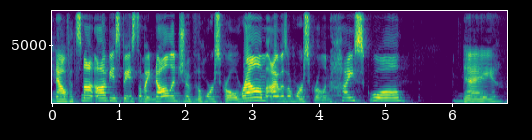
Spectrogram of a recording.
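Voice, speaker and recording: A woman with an American accent speaks at medium pitch, with audible room echo around her voice. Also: ordinary pitch variation, moderate pace. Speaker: stand-up comedian. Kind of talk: stand-up. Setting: stage with audience.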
